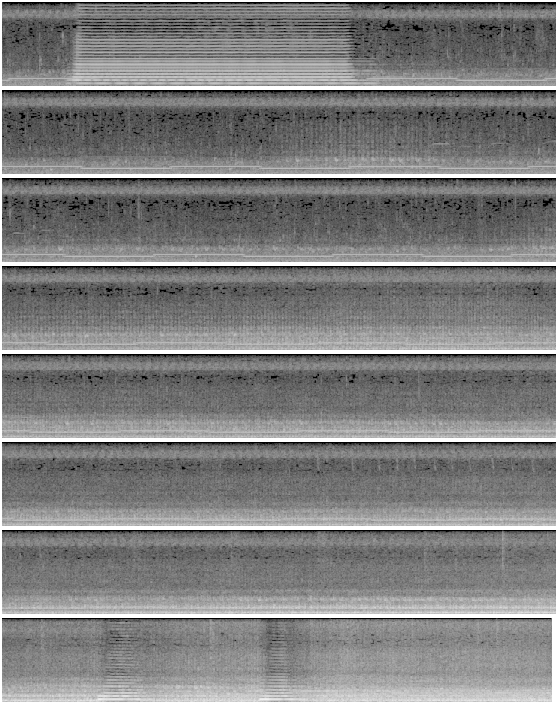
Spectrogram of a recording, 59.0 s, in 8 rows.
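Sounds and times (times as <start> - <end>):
two-tone crossing alarm: 0.0 - 31.9, 52.9 - 59.0
diesel locomotive engine: 0.0 - 59.0
locomotive horn blast: 0.8 - 5.3, 52.9 - 54.1, 55.0 - 56.5.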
